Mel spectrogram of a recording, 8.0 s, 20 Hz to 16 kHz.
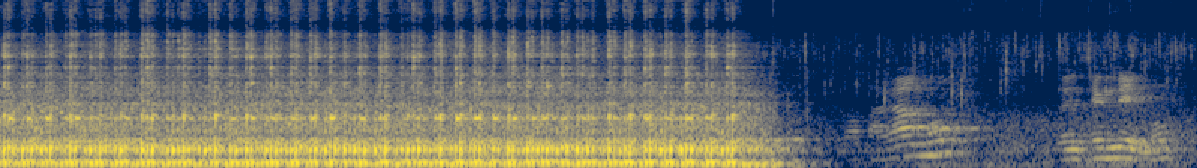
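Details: Rebuilt Johnson 50 HP two-stroke outboard on a Taylor 5.25 m boat, thermostat fitted: steady, evenly pulsing strong drone with no misfire before shutting off; healthy normal running.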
